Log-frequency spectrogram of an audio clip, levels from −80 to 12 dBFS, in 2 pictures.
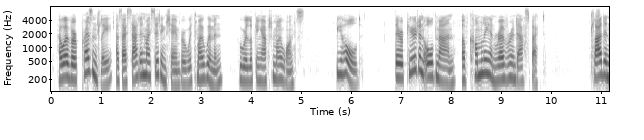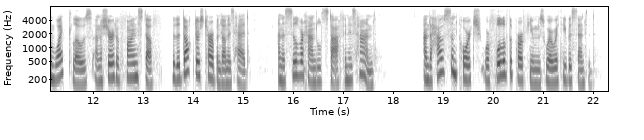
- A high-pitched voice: Yes, high, 200 Hz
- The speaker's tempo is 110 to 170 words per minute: No, average, 185 wpm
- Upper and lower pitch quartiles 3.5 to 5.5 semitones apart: Yes, average, 4.5 semitones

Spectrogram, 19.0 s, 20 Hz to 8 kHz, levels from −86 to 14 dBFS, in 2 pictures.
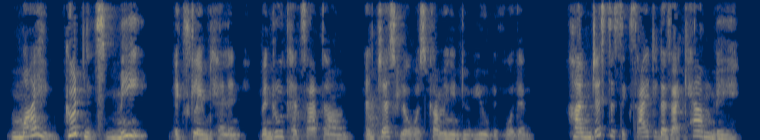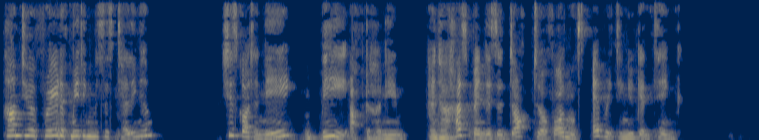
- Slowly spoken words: No, average, 165 wpm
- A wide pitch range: Yes, wide, 6.1 semitones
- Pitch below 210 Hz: No, high, 215 Hz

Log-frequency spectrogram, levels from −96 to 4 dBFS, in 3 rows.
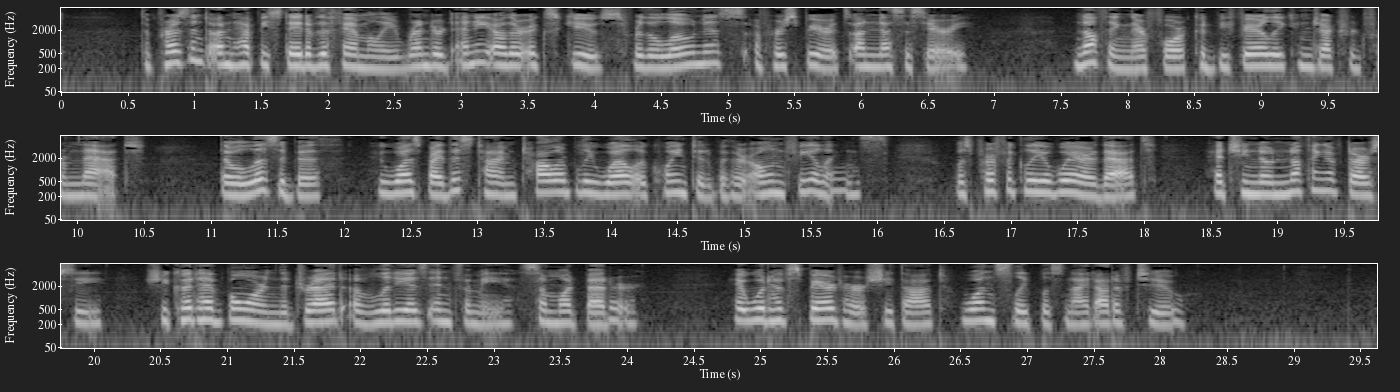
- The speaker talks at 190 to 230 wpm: No, average, 150 wpm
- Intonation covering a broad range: No, narrow, 2.6 semitones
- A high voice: Yes, high, 235 Hz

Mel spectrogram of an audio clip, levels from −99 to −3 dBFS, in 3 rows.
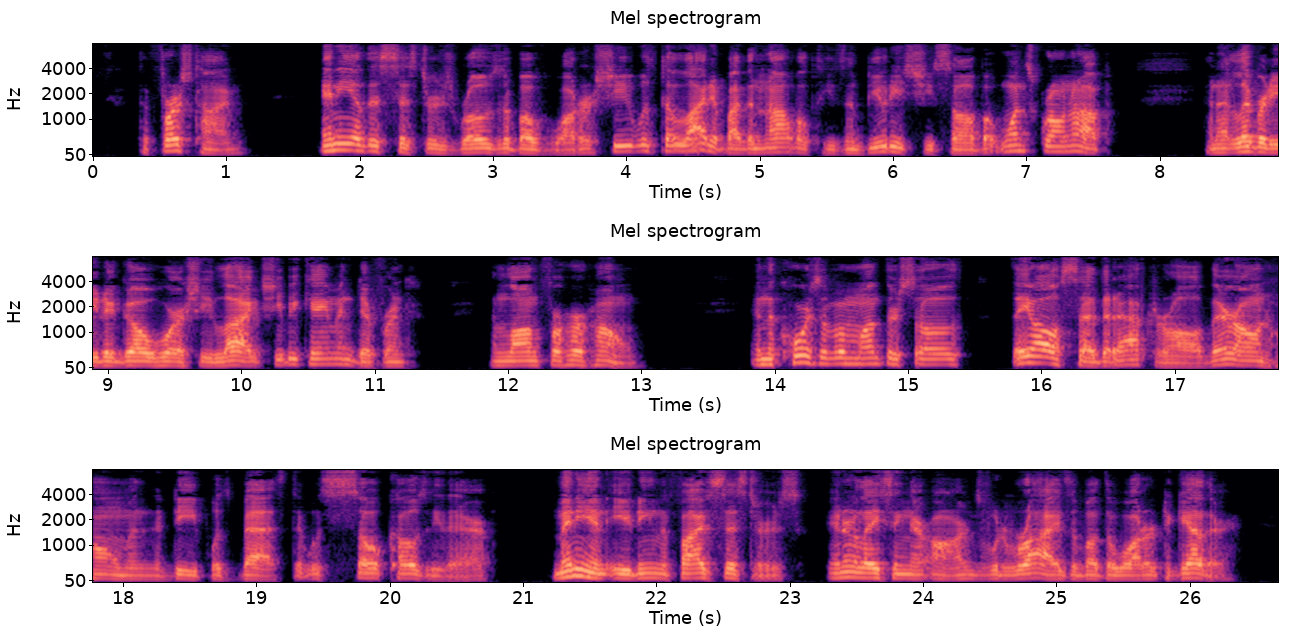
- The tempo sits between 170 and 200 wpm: Yes, average, 185 wpm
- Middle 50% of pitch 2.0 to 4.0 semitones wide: No, average, 5.3 semitones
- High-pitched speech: No, low, 115 Hz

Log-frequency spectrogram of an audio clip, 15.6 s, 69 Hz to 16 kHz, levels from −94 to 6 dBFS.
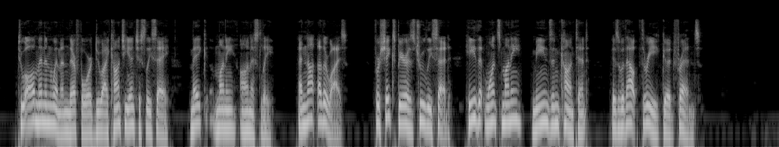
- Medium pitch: Yes, medium, 145 Hz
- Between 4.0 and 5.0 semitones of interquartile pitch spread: Yes, average, 4.6 semitones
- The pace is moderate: No, slow, 125 wpm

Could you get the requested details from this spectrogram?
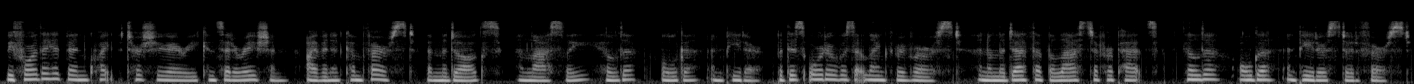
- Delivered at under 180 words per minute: No, average, 185 wpm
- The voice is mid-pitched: No, high, 195 Hz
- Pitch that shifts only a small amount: Yes, narrow, 2.1 semitones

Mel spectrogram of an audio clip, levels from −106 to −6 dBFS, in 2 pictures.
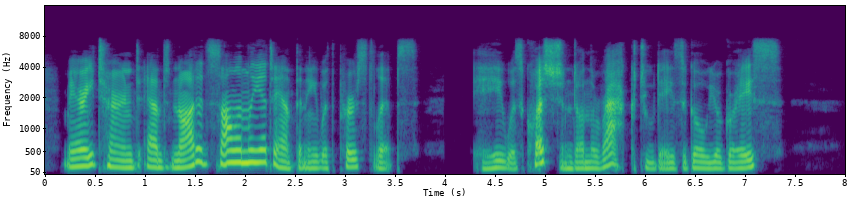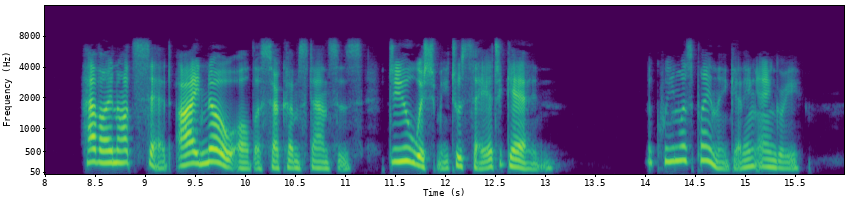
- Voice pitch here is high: No, medium, 155 Hz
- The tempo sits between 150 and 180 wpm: Yes, average, 165 wpm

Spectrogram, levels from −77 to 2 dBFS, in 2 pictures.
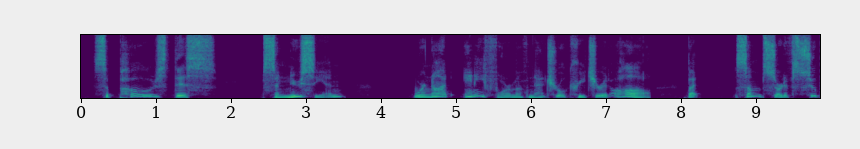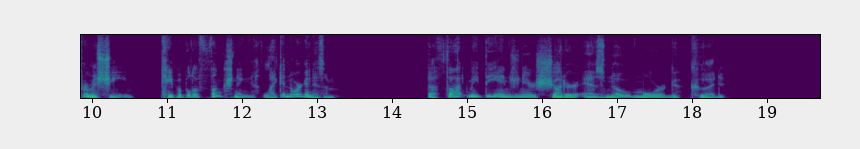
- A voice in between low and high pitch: Yes, medium, 145 Hz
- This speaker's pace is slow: Yes, slow, 100 wpm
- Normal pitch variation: No, wide, 7.8 semitones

